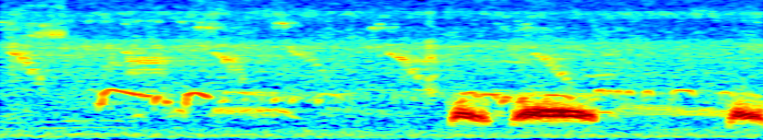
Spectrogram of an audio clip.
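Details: Male spotted dove giving deep, hollow coos, a short pair then a long drawn note and a final coo in the last two seconds, after quieter rising whistles from other birds in the background.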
